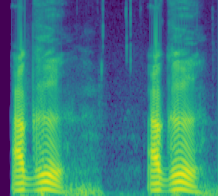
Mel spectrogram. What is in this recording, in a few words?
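Hruso Aka; child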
